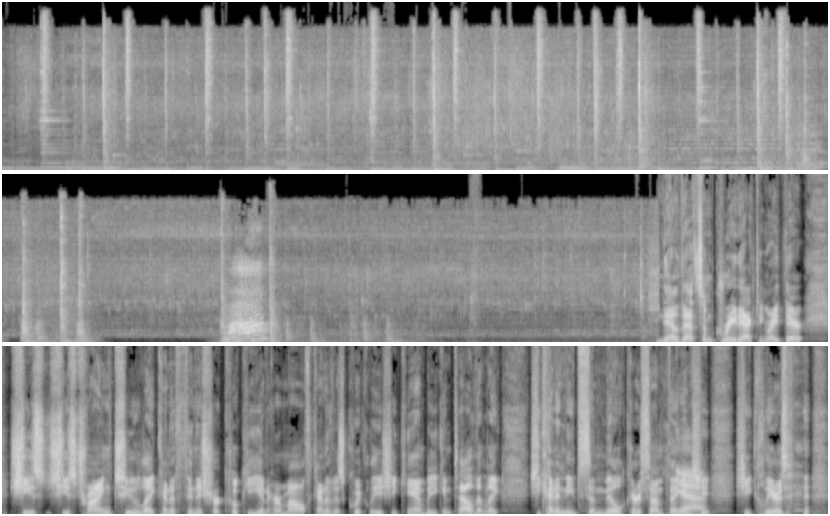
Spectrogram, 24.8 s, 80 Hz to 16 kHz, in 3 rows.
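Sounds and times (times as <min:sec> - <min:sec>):
music: 0:00.0 - 0:08.3
child knocking on a bathroom door: 0:10.4 - 0:12.4
speech: 0:14.8 - 0:24.7.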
